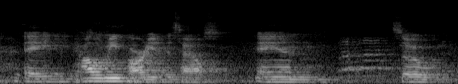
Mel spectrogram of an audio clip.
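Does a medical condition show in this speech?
No.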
